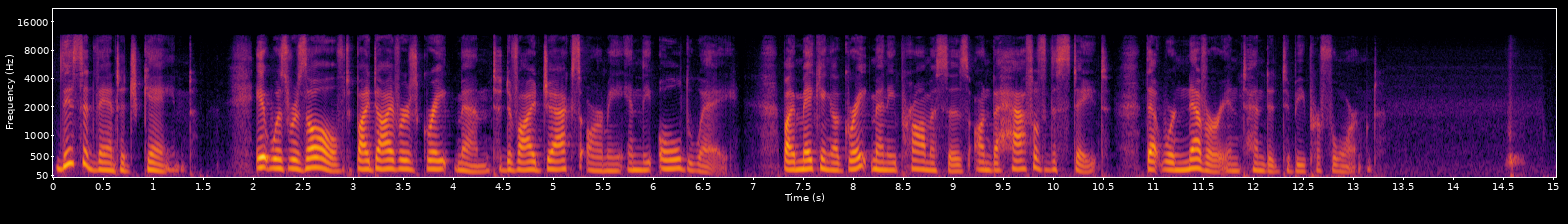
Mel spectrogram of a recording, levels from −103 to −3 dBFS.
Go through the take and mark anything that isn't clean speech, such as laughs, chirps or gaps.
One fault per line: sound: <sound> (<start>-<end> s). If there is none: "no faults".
sound: whoosh (14.5-14.7 s)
